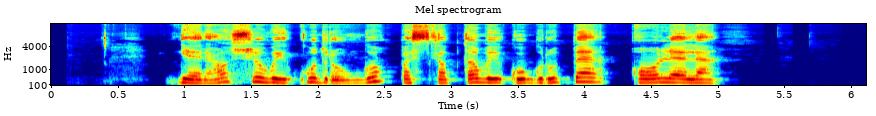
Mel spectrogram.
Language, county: Lithuanian, Šiauliai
